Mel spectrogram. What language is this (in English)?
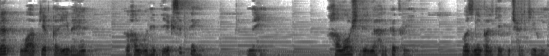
Urdu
